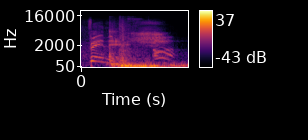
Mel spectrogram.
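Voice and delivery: high triumphant shout; excited shout. Real, not acted. Streamer landing a takedown, triumphant high shout. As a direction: cry it out as the move lands. Finishing move in game.

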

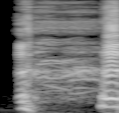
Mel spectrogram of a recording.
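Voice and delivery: quick burst of startled laughter; short surprised laugh. Real, not acted. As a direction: laugh out in disbelief. Laughing at plane spawning.

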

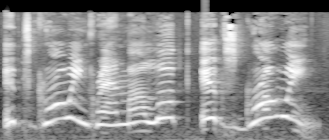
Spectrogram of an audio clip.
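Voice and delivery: put-on very high, thrilled boy; excited yelling. George shows Grandma the growing hen, excited yell. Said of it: "he yelled".

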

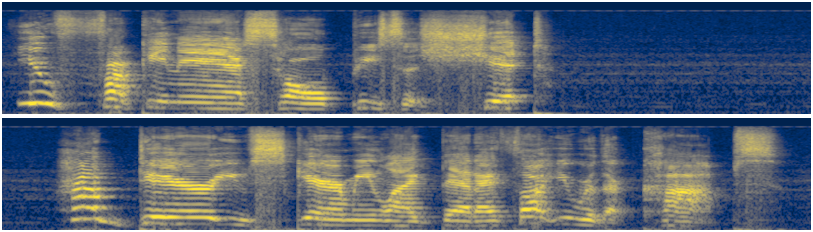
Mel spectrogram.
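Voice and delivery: loud, slow, tough-guy tirade; retold furious cursing. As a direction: snap back at the attacker with swagger.

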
